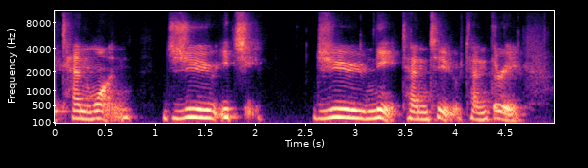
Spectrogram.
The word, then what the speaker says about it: ichi: of basic counting um ichi it's kind of easy to remember because it's like it's like itchy itchy yeah and then we have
